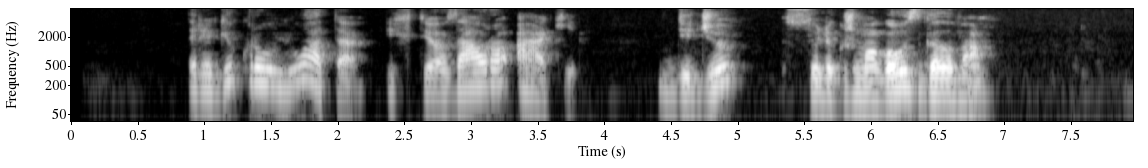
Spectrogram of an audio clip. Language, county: Lithuanian, Vilnius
